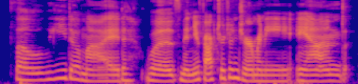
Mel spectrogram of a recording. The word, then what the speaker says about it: thalidomide: Oh, thalidomide.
